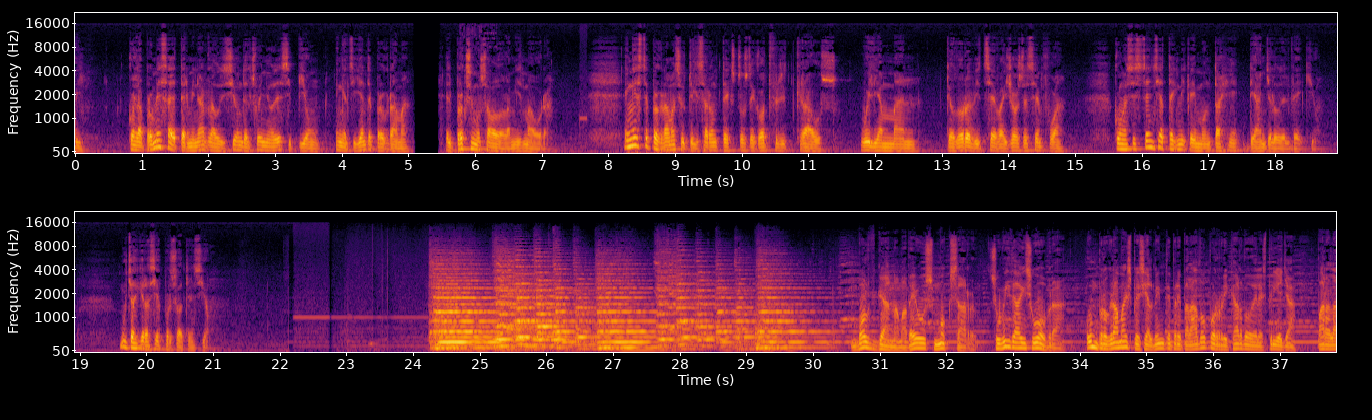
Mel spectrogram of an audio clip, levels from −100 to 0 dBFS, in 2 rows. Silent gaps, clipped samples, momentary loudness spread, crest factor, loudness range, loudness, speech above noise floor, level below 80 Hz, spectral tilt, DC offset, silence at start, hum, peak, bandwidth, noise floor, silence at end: 5.09-5.43 s; under 0.1%; 14 LU; 18 dB; 9 LU; -22 LUFS; 36 dB; -48 dBFS; -6.5 dB/octave; under 0.1%; 0 s; none; -4 dBFS; 11.5 kHz; -58 dBFS; 0 s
